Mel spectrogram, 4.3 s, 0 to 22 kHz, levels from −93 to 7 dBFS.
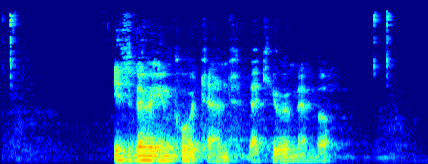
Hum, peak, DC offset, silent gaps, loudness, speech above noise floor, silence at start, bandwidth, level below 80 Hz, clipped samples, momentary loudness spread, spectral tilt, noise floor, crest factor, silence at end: none; -10 dBFS; under 0.1%; none; -29 LUFS; 52 dB; 0.1 s; 16.5 kHz; -62 dBFS; under 0.1%; 22 LU; -7 dB/octave; -79 dBFS; 20 dB; 0.35 s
